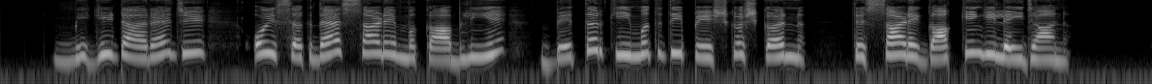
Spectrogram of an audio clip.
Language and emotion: Dogri, fearful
